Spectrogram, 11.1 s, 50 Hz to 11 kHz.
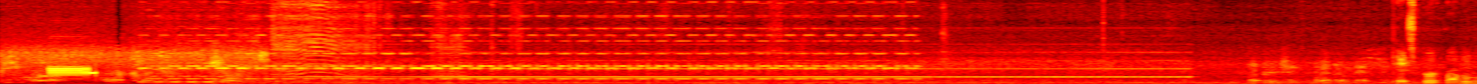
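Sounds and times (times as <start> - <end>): electronic alert tone: 0.4 - 0.7.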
